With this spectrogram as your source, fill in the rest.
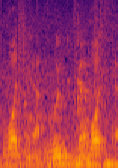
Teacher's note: V's and W's. V's and W's sound the same in a Russian accent, and it's sort of a cross between the two.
